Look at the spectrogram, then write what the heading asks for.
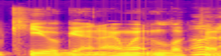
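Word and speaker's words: Keoghan: I guess he pronounces his name Kugan.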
